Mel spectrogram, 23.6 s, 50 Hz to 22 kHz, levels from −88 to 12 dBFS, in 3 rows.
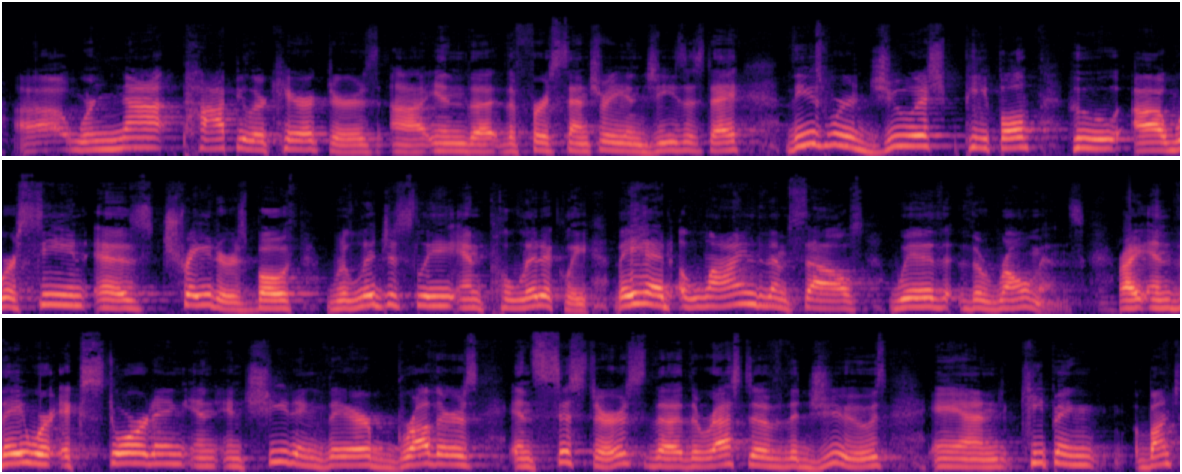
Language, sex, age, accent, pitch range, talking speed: English, male, 40-59, American, 165-215 Hz, 145 wpm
